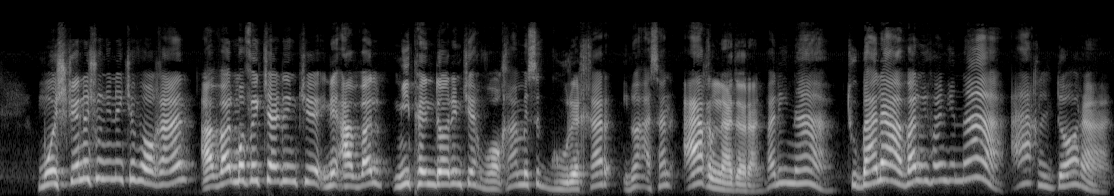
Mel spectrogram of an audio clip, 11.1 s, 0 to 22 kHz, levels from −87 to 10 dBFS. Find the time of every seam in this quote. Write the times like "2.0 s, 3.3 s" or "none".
2.0 s, 8.4 s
